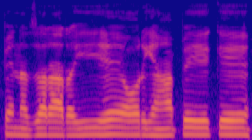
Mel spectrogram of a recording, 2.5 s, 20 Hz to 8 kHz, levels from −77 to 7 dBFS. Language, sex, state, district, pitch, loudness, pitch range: Hindi, male, Bihar, Sitamarhi, 150 Hz, -24 LUFS, 140-150 Hz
